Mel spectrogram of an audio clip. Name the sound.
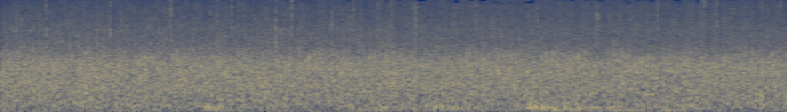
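round of applause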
